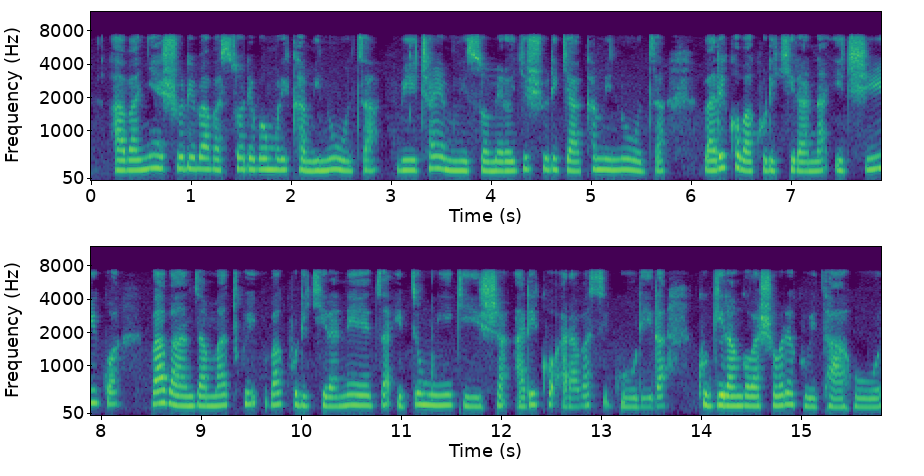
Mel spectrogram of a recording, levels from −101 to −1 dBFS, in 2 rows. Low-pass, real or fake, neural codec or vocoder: 7.2 kHz; real; none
